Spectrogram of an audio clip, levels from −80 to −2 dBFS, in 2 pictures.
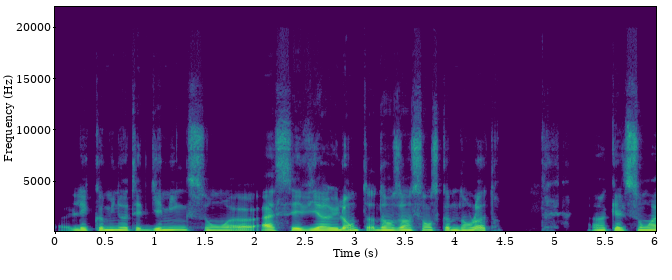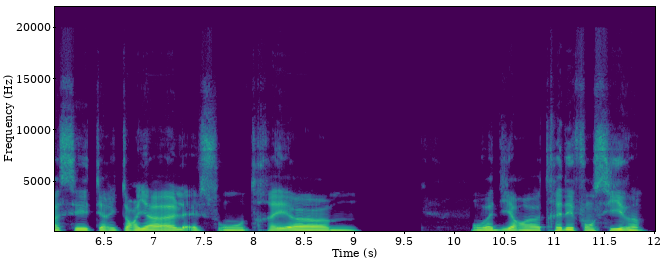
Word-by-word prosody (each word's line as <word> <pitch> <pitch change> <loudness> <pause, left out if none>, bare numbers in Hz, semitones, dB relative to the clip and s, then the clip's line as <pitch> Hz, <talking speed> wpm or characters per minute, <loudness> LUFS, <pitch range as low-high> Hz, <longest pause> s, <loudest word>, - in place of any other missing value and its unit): les 110 -2 0
communautés 115 +2 0
de 105 - -8
gaming 115 +2 0
sont, 100 -2 -3
heu, - - -2
assez 120 0 +1
virulentes 110 - +2
dans 110 +1 +1
un 110 -1 +3
sens 120 +1 -4
comme 105 -3 -1
dans 105 +2 0
l'autre. - - -2 0.9
Heu, 110 -1 -1
qu'elles 105 -1 -1
sont 110 +1 0
assez 115 +1 +1
territoriales, 115 +8 +2
elles 105 - -3
sont 105 0 -4
très, 130 +4 -3
hem 105 -4 +2 1.1
on 115 - -2
va 110 -1 +3
dire, 115 0 0
heu, 100 0 +1
très 150 +5 -1
défensive, 140 -6 +1
110 Hz, 145 wpm, -20 LUFS, 105-120 Hz, 1.1 s, un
